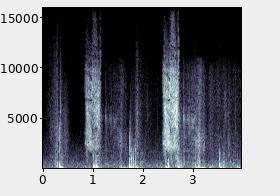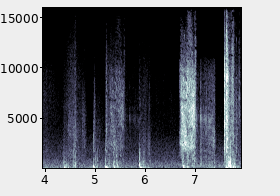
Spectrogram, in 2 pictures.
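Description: Footsteps run over grass and dirt.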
